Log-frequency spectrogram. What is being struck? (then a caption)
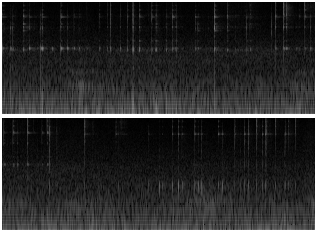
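Ceramic mug. A black ceramic coffee mug with printed text, hollow and empty-looking, is held in both hands and tapped and scratched with long painted nails. Rapid, dry clicks and light taps ring out in short, bright tones over a steady low rumble, with scratchy patches between the taps.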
